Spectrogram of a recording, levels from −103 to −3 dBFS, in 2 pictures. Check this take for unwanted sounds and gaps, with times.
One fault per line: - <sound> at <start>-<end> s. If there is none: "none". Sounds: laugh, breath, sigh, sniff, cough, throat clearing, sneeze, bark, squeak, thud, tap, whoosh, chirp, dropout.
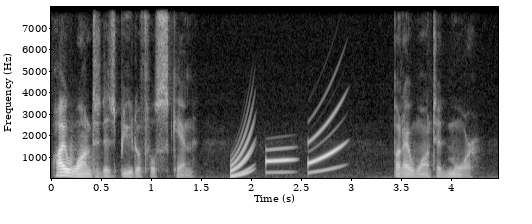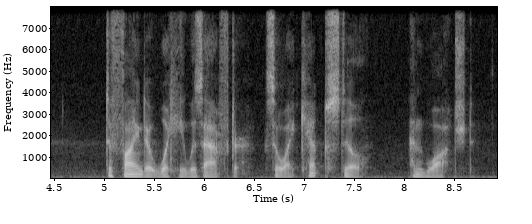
- chirp at 1.8-3.0 s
